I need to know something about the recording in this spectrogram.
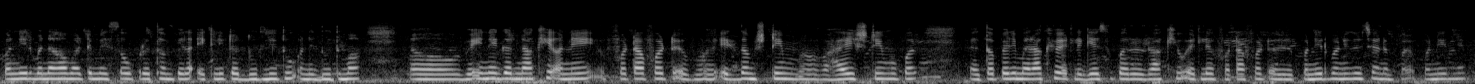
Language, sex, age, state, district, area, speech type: Gujarati, female, 18-30, Gujarat, Junagadh, rural, spontaneous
